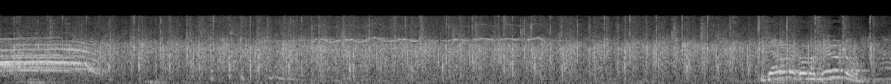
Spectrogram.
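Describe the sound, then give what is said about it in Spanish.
Steady audience applause in Mexico for a new silver-level member coming up, filling the whole clip, a dense wash of many hands clapping with a few whoops and cheers rising above it, and voices briefly heard at the start and end. “Vamos a darle un aplauso al nuevo plata.”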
